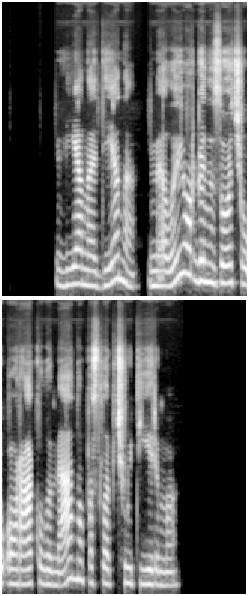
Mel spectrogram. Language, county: Lithuanian, Šiauliai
